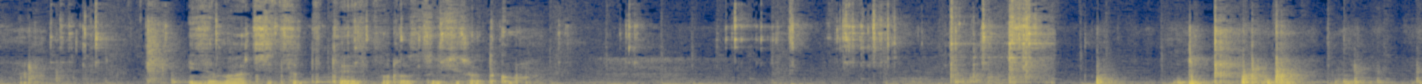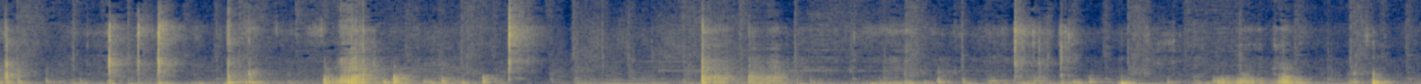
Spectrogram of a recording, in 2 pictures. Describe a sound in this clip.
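Plastic parts click and rattle as they are handled.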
